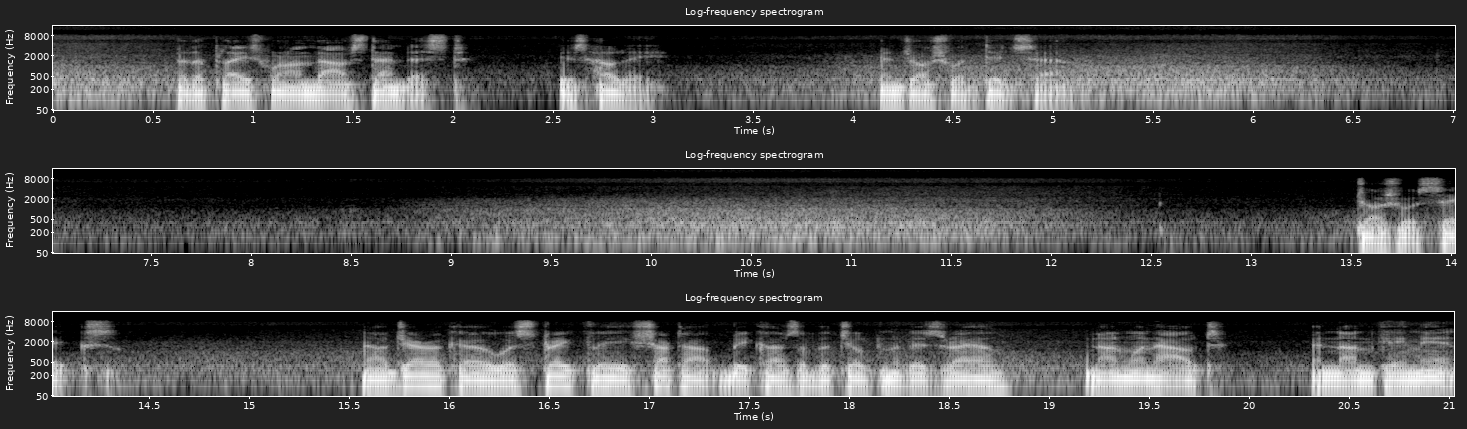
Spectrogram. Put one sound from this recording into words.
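Waves wash onto a pebble beach and draw back.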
